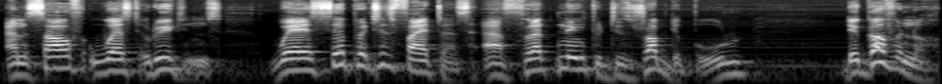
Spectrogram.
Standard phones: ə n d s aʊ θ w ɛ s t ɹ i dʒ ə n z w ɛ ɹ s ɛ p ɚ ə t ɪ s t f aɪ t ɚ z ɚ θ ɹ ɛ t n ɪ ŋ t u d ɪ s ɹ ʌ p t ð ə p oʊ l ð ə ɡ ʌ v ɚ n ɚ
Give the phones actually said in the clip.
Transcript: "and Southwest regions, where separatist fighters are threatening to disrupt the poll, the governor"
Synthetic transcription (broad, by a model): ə n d s aʊ θ w ɛ s t ɹ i dʒ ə n s w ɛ s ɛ p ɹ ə t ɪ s f aɪ t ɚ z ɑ θ ɹ ɛ t n ɪ ŋ t u d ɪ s ɹ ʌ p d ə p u l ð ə ɡ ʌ v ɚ n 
